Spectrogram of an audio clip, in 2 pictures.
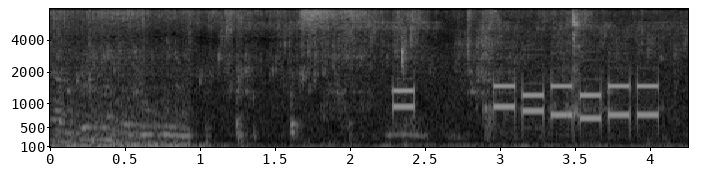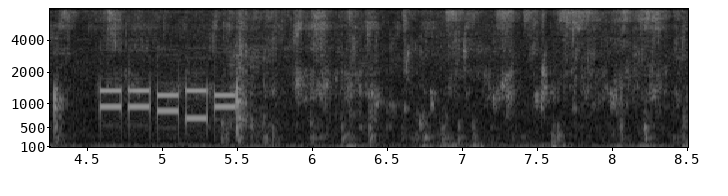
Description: DTMF, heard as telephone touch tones, dialled by machine, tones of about 140 ms, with hum and kitchen noise. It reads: 0 #76166 0072*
